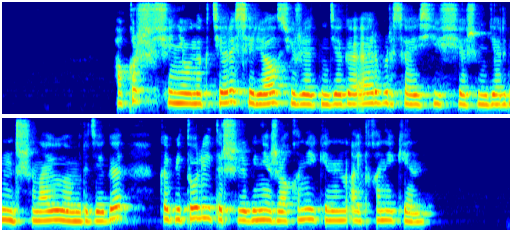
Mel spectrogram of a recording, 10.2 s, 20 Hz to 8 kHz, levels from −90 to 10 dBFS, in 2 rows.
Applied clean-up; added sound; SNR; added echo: none; none; none; none.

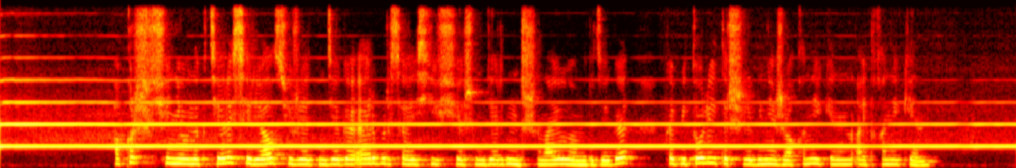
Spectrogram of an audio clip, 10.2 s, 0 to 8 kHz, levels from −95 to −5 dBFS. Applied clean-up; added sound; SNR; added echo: none; Brass instrument; 1 dB; none.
